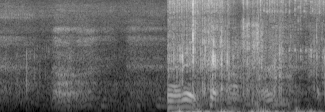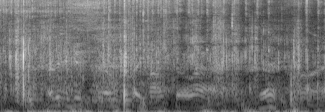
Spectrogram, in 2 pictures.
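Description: Mountain bikes rolling on a gravel track, starting abruptly a little under two seconds in: scattered crunching clicks from the tyres, with a constant low rumble and riders' voices talking.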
